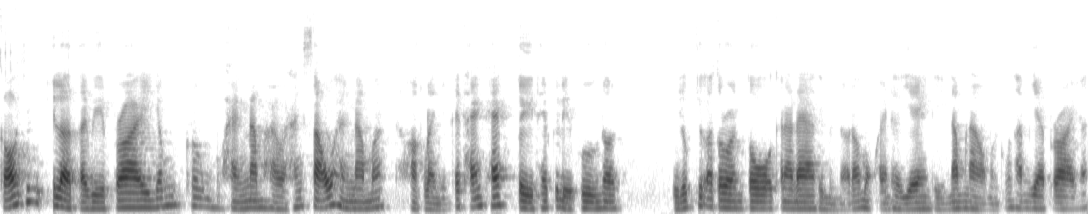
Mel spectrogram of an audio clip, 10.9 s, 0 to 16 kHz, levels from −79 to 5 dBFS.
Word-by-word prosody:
có 155 Hz, +7 st, +7 dB
chứ, 225 Hz, -, -1 dB, 0.2 s
ý 155 Hz, -, 0 dB
là 120 Hz, -, +9 dB
tại 105 Hz, -, +3 dB
vì 110 Hz, 0 st, 0 dB
Pride 125 Hz, +3 st, +5 dB
giống 155 Hz, +4 st, -4 dB
có 155 Hz, -3 st, -7 dB
mục 130 Hz, -5 st, -11 dB
hàng 115 Hz, 0 st, -5 dB
năm 120 Hz, 0 st, -1 dB
hoặc 120 Hz, -4 st, -5 dB
là 100 Hz, -, -1 dB
tháng 135 Hz, +2 st, -7 dB
6 145 Hz, +3 st, +4 dB
hàng 130 Hz, -10 st, -3 dB
năm 110 Hz, +1 st, -2 dB
á, 130 Hz, -, -2 dB, 0.2 s
hoặc 110 Hz, -2 st, -7 dB
là 100 Hz, -, 0 dB
những 95 Hz, -1 st, -10 dB
cái 135 Hz, +7 st, -4 dB
tháng 135 Hz, +3 st, 0 dB
khác 160 Hz, 0 st, +5 dB
tùy 115 Hz, -3 st, +3 dB
theo 120 Hz, -1 st, -2 dB
cái -, -, -4 dB
địa 105 Hz, -2 st, 0 dB
phương 115 Hz, -1 st, 0 dB
thôi. 115 Hz, -1 st, +1 dB, 0.6 s
Thì 105 Hz, -, -4 dB
lúc 120 Hz, +1 st, -2 dB
trước -, -, -1 dB
ở 140 Hz, -, +1 dB
Toronto, 120 Hz, -1 st, +3 dB, 0.2 s
Canada 110 Hz, -1 st, +2 dB
thì -, -, -6 dB
mình 95 Hz, -2 st, -13 dB
ở -, -, -9 dB
đó 110 Hz, -, -2 dB
một 115 Hz, -1 st, -6 dB
khoảng 100 Hz, 0 st, -7 dB
thời 105 Hz, -2 st, -7 dB
gian 105 Hz, +1 st, 0 dB
thì 100 Hz, -2 st, -13 dB
năm 110 Hz, +3 st, -4 dB
nào 100 Hz, -4 st, -4 dB
mình 95 Hz, 0 st, -16 dB
cũng 125 Hz, +5 st, -15 dB
tham 115 Hz, -2 st, -7 dB
gia 110 Hz, -1 st, 0 dB
Pride 105 Hz, -1 st, +1 dB
hết, -, -, -9 dB
115 Hz, 300 wpm, -24 LUFS, 105-125 Hz, 0.6 s, là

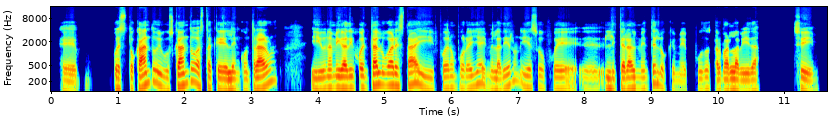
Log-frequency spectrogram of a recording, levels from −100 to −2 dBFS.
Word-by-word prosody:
eh, 100 Hz, -2 st, -3 dB, 0.5 s
pues -, -, -1 dB
tocando 180 Hz, +5 st, +4 dB
y -, -, +1 dB
buscando, 150 Hz, +9 st, +3 dB
hasta 130 Hz, -4 st, -2 dB
que 115 Hz, 0 st, +1 dB
le 115 Hz, -, +3 dB
encontraron. 125 Hz, -, +3 dB, 0.5 s
Y 120 Hz, 0 st, -2 dB
una 130 Hz, +2 st, 0 dB
amiga 130 Hz, -1 st, +5 dB
dijo: 135 Hz, +1 st, 0 dB
"En 130 Hz, -, -8 dB
tal 155 Hz, +5 st, +7 dB
lugar 160 Hz, -1 st, +3 dB
está". 145 Hz, -, +2 dB
Y 125 Hz, -6 st, -4 dB
fueron 130 Hz, +1 st, -4 dB
por 130 Hz, 0 st, -5 dB
ella 150 Hz, +6 st, -2 dB
y -, -, -7 dB
me 120 Hz, -, -8 dB
la 115 Hz, -1 st, -1 dB
dieron. 130 Hz, -7 st, -5 dB
Y 140 Hz, -, -5 dB
eso 135 Hz, -1 st, -5 dB
fue, 125 Hz, +1 st, -4 dB
eh, 115 Hz, -1 st, -10 dB
literalmente, 125 Hz, +4 st, 0 dB
lo 140 Hz, -4 st, -5 dB
que 110 Hz, -, -13 dB
me 95 Hz, -2 st, -9 dB
pudo 115 Hz, +2 st, -8 dB
salvar 110 Hz, +1 st, +1 dB
la 115 Hz, -1 st, +4 dB
vida. 105 Hz, +1 st, -2 dB, 0.5 s
Sí. 110 Hz, -3 st, -2 dB
125 Hz, 195 wpm, -23 LUFS, 115-140 Hz, 0.5 s, tal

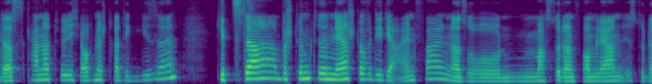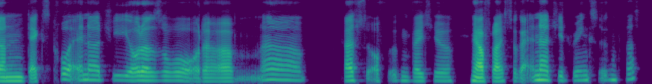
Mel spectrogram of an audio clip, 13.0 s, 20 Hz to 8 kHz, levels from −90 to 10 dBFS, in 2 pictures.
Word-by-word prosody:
Das 140 Hz, +1 st, +2 dB
kann 170 Hz, 0 st, -1 dB
natürlich 175 Hz, -3 st, -1 dB
auch 150 Hz, +1 st, +1 dB
'ne 170 Hz, -2 st, -1 dB
Strategie 155 Hz, +1 st, -7 dB
sein. 215 Hz, +8 st, +1 dB, 0.4 s
Gibt's 185 Hz, 0 st, +2 dB
da 220 Hz, +2 st, +9 dB
bestimmte 210 Hz, 0 st, +4 dB
Nährstoffe, 195 Hz, +1 st, +5 dB
die 175 Hz, -2 st, -3 dB
dir 155 Hz, -, 0 dB
einfallen? 190 Hz, +5 st, -3 dB
Also, 130 Hz, -2 st, -1 dB
machst 135 Hz, +2 st, -5 dB
du -, -, +4 dB
dann 140 Hz, -1 st, +3 dB
vor'm 140 Hz, 0 st, -1 dB
Lernen 145 Hz, 0 st, +1 dB
isst 145 Hz, -1 st, -16 dB
du -, -, -10 dB
dann 140 Hz, 0 st, 0 dB
'n 135 Hz, -, -5 dB
Dextro 190 Hz, -1 st, -5 dB
Energy 165 Hz, -2 st, -5 dB
oder 150 Hz, 0 st, +1 dB
so 150 Hz, -2 st, -5 dB
oder, 125 Hz, 0 st, -4 dB
ne, 175 Hz, -3 st, -7 dB, 0.4 s
greifst 150 Hz, 0 st, -2 dB
du -, -, -15 dB
auf 135 Hz, -, -12 dB
irgendwelche, 140 Hz, -1 st, -9 dB, 0.2 s
ja, 130 Hz, -4 st, +6 dB
vielleicht 130 Hz, +2 st, -2 dB
sogar -, -, -9 dB
Energy-Drinks, 165 Hz, -1 st, -3 dB
irgendwas? 180 Hz, +5 st, -12 dB
155 Hz, 180 wpm, -23 LUFS, 140-180 Hz, 0.4 s, da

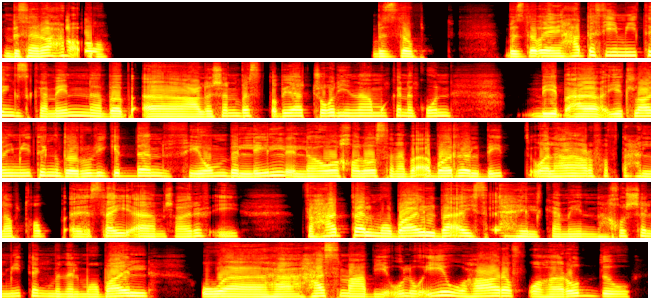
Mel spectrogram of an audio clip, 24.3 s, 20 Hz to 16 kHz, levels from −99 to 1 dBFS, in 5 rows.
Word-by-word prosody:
بصراحة، 175 Hz, +3 st, +1 dB, 0.2 s
آه. 150 Hz, -1 st, -6 dB, 2.0 s
بالضبط، 165 Hz, -, -2 dB, 0.5 s
بالضب 165 Hz, +2 st, +2 dB
يعني 175 Hz, -1 st, +4 dB
حتى 195 Hz, +6 st, 0 dB
في 220 Hz, 0 st, -1 dB
meetings 215 Hz, -3 st, -1 dB
كمان 180 Hz, +2 st, 0 dB
بابقى 160 Hz, -1 st, +2 dB
علشان 160 Hz, +4 st, 0 dB
بس 190 Hz, 0 st, -1 dB
طبيعة 190 Hz, +2 st, 0 dB
شغلي 190 Hz, +1 st, +1 dB
إن -, -, -1 dB
أنا 190 Hz, 0 st, +2 dB
ممكن 195 Hz, +1 st, -3 dB
أكون 185 Hz, +2 st, -2 dB, 0.6 s
بيبقى 165 Hz, -4 st, +2 dB
يطلع 185 Hz, +3 st, +2 dB
لي 190 Hz, +1 st, +1 dB
meeting 205 Hz, +1 st, 0 dB
ضروري 180 Hz, +2 st, +2 dB
جدًا 190 Hz, +1 st, -1 dB
في 170 Hz, +2 st, -7 dB
يوم 175 Hz, +3 st, +2 dB
بالليل، 185 Hz, +5 st, +2 dB
اللي 165 Hz, +1 st, 0 dB
هو 170 Hz, +2 st, +3 dB
خلاص 175 Hz, 0 st, +1 dB
أنا 160 Hz, -, -1 dB
بقى 175 Hz, +1 st, +1 dB
برّه 180 Hz, +1 st, +3 dB
البيت 175 Hz, +1 st, -1 dB
ولا 170 Hz, 0 st, +1 dB
ه -, -, +2 dB
هاعرف 175 Hz, 0 st, 0 dB
أفتح 170 Hz, 0 st, -10 dB
الlaptop 165 Hz, +1 st, -3 dB, 0.2 s
آآ 160 Hz, -1 st, -2 dB
سايقة، 175 Hz, -2 st, +1 dB
مش 160 Hz, 0 st, -9 dB
عارف 170 Hz, +4 st, -2 dB
إيه. 85 Hz, +1 st, -8 dB, 0.5 s
فحتى 205 Hz, +7 st, +1 dB
الموبايل 190 Hz, +1 st, +4 dB
بقى 185 Hz, +1 st, +2 dB
يسهِّل 165 Hz, -2 st, -4 dB
كمان، 155 Hz, 0 st, -5 dB
هاخش 170 Hz, +6 st, -4 dB
الmeeting 180 Hz, +2 st, -4 dB
من 165 Hz, -2 st, -4 dB
الموبايل 165 Hz, +5 st, +1 dB, 0.4 s
وها 155 Hz, 0 st, +2 dB
هاسمع 175 Hz, -3 st, 0 dB
بيقولوا 160 Hz, +3 st, -4 dB
إيه، 225 Hz, +4 st, +1 dB
وهاعرف 180 Hz, -1 st, +1 dB
وهارُد 165 Hz, +3 st, -1 dB
و 155 Hz, -1 st, -2 dB
175 Hz, 150 wpm, -12 LUFS, 160-185 Hz, 2.0 s, يعني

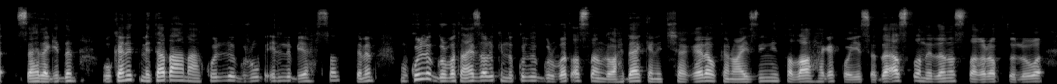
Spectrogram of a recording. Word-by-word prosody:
سهلة 140 Hz, 0 st, +4 dB
جدًا 145 Hz, +6 st, -2 dB, 0.3 s
وكانت 180 Hz, +9 st, +2 dB
متابعة 185 Hz, +4 st, +5 dB
مع 160 Hz, -4 st, -1 dB
كُلّ 170 Hz, +5 st, -5 dB
جروب 160 Hz, +5 st, -10 dB
إيه -, -, -8 dB
اللي 175 Hz, +2 st, -8 dB
بيحصل 180 Hz, +5 st, -4 dB
تمام، 170 Hz, +2 st, -2 dB, 0.3 s
وكُلّ 225 Hz, -, +1 dB
الجروبات 160 Hz, -9 st, +1 dB
أنا 150 Hz, -, +4 dB
عايز 170 Hz, +2 st, +1 dB
أقول 185 Hz, 0 st, +4 dB
لِك 190 Hz, 0 st, -7 dB
إن 155 Hz, -, -7 dB
كُلّ 180 Hz, +5 st, -7 dB
الجروبات 150 Hz, -2 st, -2 dB
أصلًا 160 Hz, -4 st, +1 dB
لوحدها 125 Hz, +6 st, +4 dB
كانت 130 Hz, -5 st, -7 dB
شغالة 140 Hz, +6 st, +2 dB
وكانوا 130 Hz, -6 st, -3 dB
عايزين 125 Hz, +7 st, -3 dB
يطلّعوا 145 Hz, -3 st, +3 dB
حاجة 140 Hz, +1 st, -4 dB
كويسة، 120 Hz, -4 st, -5 dB
ده 145 Hz, +4 st, +5 dB
أصلًا 165 Hz, -4 st, -1 dB
اللي 140 Hz, +2 st, 0 dB
أنا 150 Hz, +1 st, -1 dB
استغربته، 125 Hz, -5 st, -1 dB
اللي 120 Hz, -, -7 dB
هو 140 Hz, +1 st, +2 dB
155 Hz, 205 wpm, -23 LUFS, 140-170 Hz, 0.3 s, متابعة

